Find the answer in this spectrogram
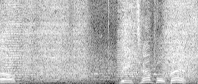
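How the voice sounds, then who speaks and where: Music plays in the background as a man with an extremely high pitch speaks with lively intonation. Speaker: sports radio play-by-play announcer. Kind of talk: women's college basketball radio play-by-play, close late-game.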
